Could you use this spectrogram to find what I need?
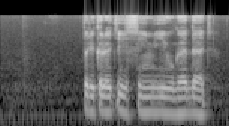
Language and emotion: Russian, neutral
